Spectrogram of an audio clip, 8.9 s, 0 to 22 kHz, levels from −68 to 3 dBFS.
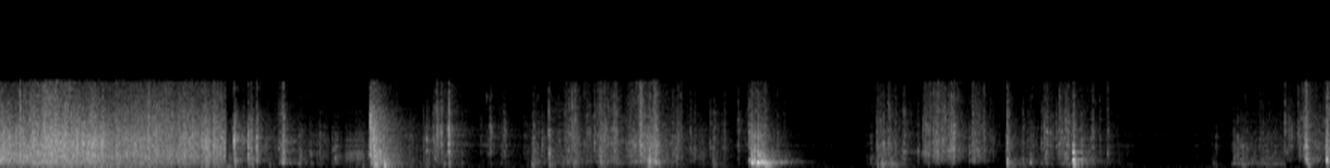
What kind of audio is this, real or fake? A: real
